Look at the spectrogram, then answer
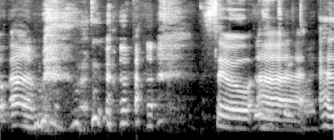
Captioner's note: all laugh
